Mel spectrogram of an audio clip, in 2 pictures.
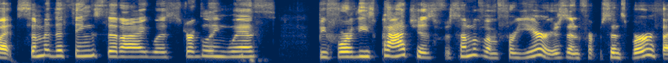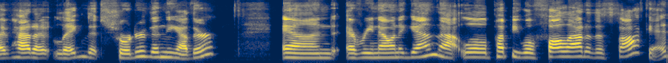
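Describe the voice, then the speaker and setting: In a normal speaking voice, a woman talks at a moderate pace and fairly high pitch with ordinary pitch variation, the sound dry and close with no echo over a quiet background. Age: 60s. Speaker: person sharing product testimonial. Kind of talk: testimony.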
